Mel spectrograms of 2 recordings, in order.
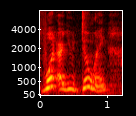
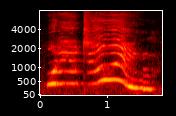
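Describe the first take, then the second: First: It is said rudely, with attitude. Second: It is said sweetly, like a princess.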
